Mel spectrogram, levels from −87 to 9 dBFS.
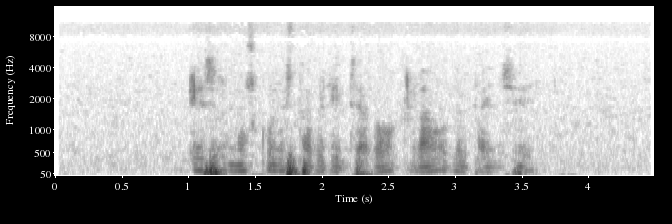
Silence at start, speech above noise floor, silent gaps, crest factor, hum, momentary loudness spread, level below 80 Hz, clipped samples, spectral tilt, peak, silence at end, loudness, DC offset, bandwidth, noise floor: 1 s; 31 dB; none; 24 dB; none; 16 LU; -32 dBFS; under 0.1%; -7 dB/octave; -6 dBFS; 0.9 s; -29 LUFS; under 0.1%; 11.5 kHz; -58 dBFS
